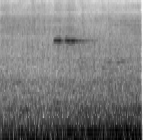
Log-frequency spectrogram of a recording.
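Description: Steady low rumble of a running engine and road traffic, heard from a CNG auto-rickshaw moving in city traffic, with a faint short high beep about a second in.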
